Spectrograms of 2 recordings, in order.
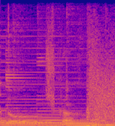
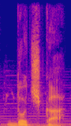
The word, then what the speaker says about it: дочка: донька донька і дочка ось наприклад група Мандри з наголосом трішки помилилася мельникачий млин на горі Чарівна дочка а правильно мало б бути дочка до речі щодо доньки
